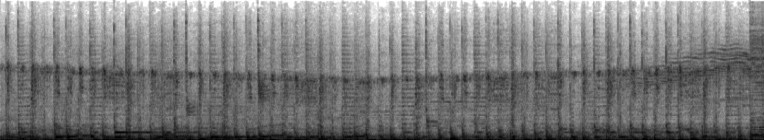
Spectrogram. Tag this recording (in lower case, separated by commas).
music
